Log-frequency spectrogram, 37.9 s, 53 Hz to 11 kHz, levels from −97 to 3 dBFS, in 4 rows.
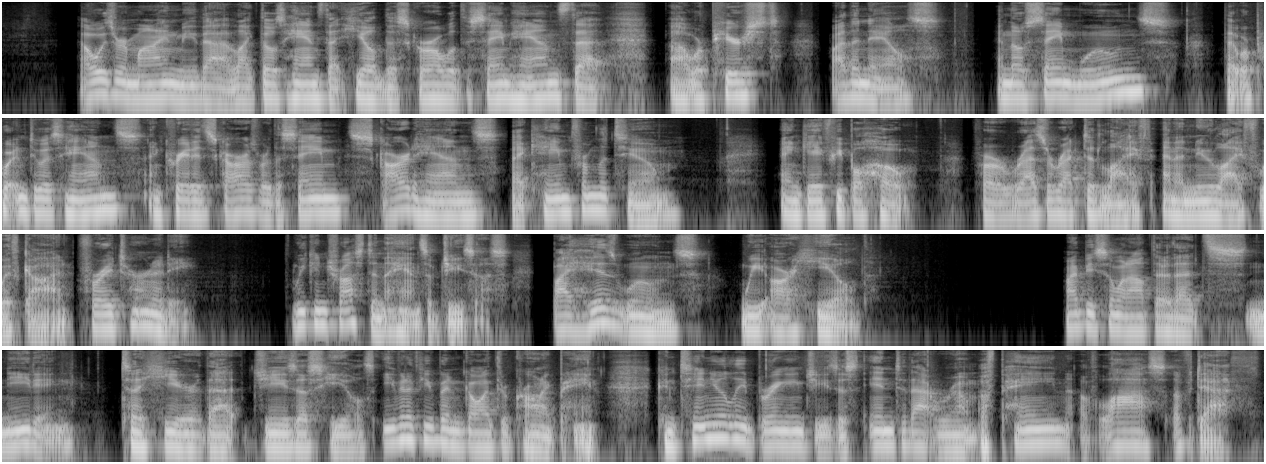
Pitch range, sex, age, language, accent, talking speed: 100-120 Hz, male, 30-49, English, American, 170 wpm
